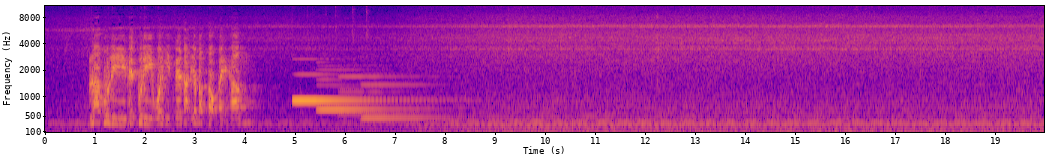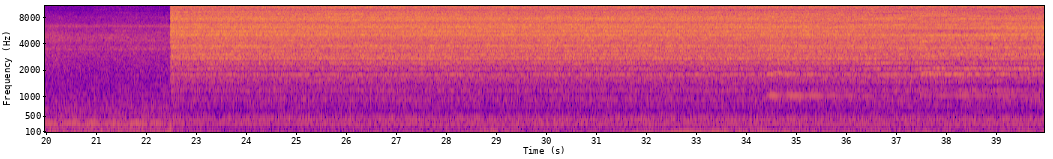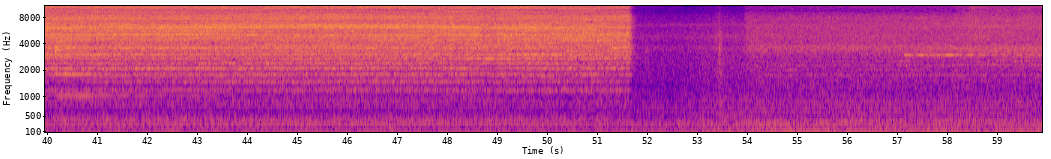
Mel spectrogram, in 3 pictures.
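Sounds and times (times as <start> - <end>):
train engines humming: 0.0 - 59.9
steady tones: 4.9 - 8.9
loud steady hiss: 22.5 - 48.1.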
